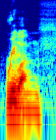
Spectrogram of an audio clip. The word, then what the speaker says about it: Riva: Or Riva? Yeah. It's Riwa. Yeah, I think we were that one, yeah. Yeah, it's spelled with a V, but pronounced Riwa, I think, right?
